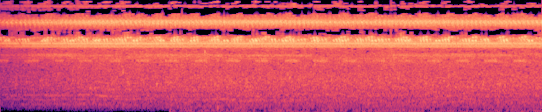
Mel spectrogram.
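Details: Summer insects in a dense, unbroken chorus: two steady shrill buzzing bands, one high and one very high, with a faint pulsing texture that holds level throughout.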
